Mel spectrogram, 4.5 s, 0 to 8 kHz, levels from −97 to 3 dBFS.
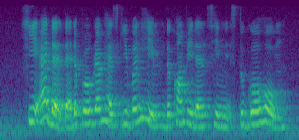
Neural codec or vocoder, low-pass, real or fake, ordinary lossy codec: none; 7.2 kHz; real; none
